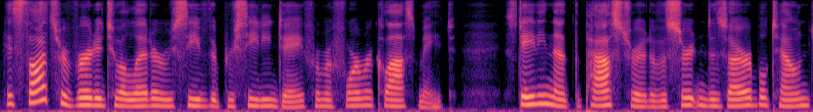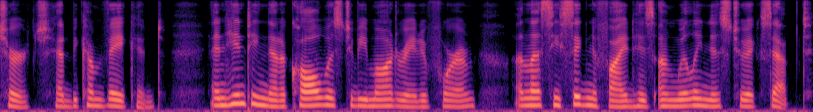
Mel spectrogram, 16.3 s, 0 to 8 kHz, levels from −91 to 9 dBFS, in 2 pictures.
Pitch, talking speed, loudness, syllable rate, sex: 175 Hz, 165 wpm, -19 LUFS, 5.2 syllables/s, female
